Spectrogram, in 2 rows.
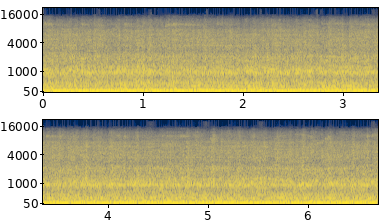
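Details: Freshly built forged 6.0L V8 with LSA supercharger for a 1969 Chevelle, first start: deep, steady low rumble with an even beat and no knocks or rattles; idling smoothly and healthy.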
